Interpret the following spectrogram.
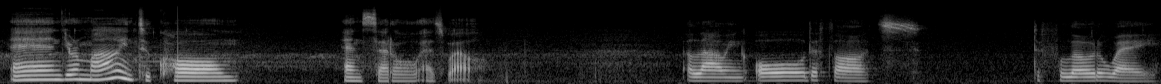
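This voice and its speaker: A woman with a fairly low voice guides a yoga nidra meditation as the instructor. She speaks in a soothing, unhurried way and leaves pauses between her instructions.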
